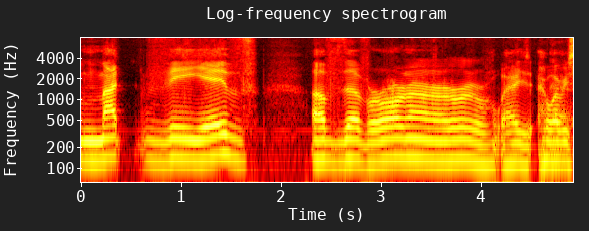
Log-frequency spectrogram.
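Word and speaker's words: Воронеж: It's Voronezh.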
